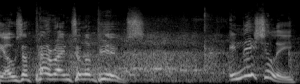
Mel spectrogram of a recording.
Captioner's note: audience laughs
